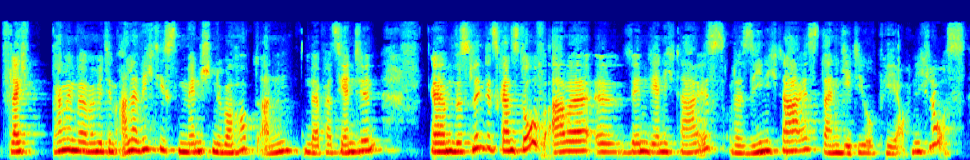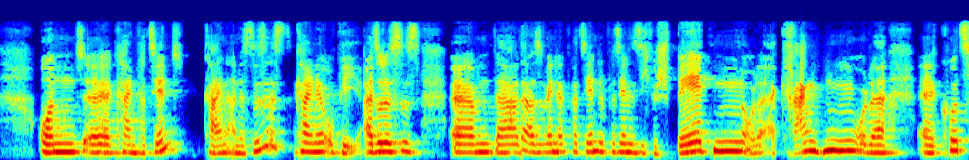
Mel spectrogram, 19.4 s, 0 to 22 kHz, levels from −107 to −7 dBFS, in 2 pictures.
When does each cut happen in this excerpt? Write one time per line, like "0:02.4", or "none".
0:03.0
0:12.7
0:14.9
